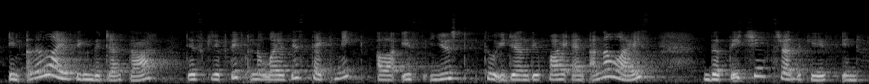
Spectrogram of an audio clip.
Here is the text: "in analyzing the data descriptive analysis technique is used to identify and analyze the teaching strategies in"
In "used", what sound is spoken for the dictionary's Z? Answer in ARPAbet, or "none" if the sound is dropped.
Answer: S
